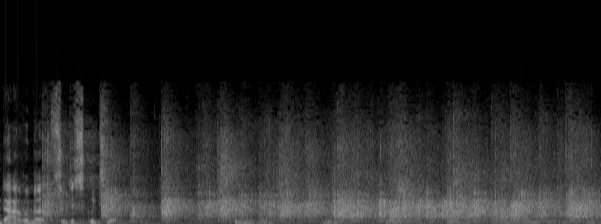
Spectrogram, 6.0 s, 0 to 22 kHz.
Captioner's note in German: Beifall CDU und BÜNDNIS 90/DIE GRÜNEN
